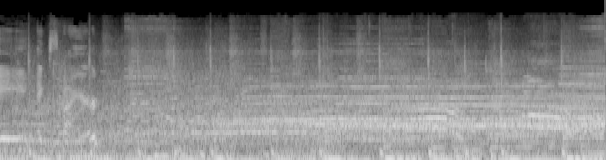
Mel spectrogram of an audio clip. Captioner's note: crowd cheering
